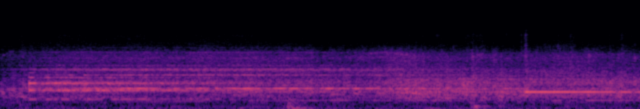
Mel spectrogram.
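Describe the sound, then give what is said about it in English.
A train rumbles steadily at a station, with sustained high whining tones like squealing brakes or a drawn-out horn riding over the constant mechanical noise. No one speaks. “After people get off the train, most of them come up here.”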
